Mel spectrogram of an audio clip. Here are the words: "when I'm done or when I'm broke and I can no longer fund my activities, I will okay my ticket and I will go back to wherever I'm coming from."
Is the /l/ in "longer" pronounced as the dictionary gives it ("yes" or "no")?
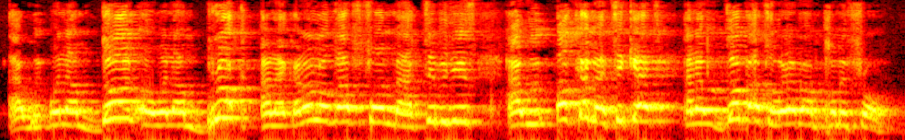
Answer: no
